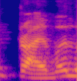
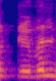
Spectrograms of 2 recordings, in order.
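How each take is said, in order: First: "ट्राइवल", first syllable rhyming with "try"; TRY-vul pronunciation. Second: "ट्रिवल", first syllable like "triv" in trivia; TRIV-ul pronunciation. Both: Shown as a demonstration. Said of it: "इसको ट्रिवल भी कहते हैं".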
